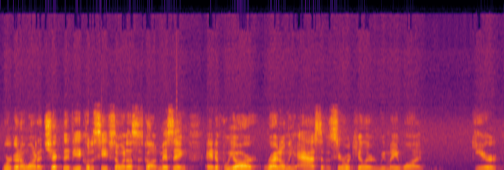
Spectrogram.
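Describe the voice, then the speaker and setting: A man's voice: lowish voice, a little fast, lo-fi sound. A man chatting as a player in a tabletop game, jokey and thinking aloud. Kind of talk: casual chat while playing a tabletop game.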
